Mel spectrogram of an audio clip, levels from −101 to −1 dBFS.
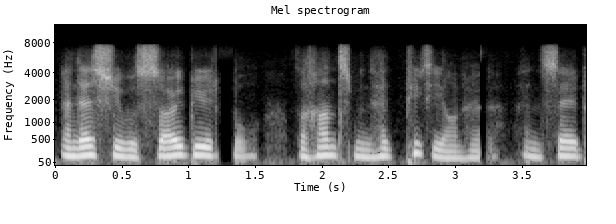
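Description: From 1.22 s to 1.36 s, lost AMR speech frames break up the speech. The decoder fills the gap by repeating the last good pitch and vocal tract settings with falling gain. The sound smears and fades quickly toward silence. The length fits a run of six 20 ms frames. From 3.17 s to 3.30 s, a shorter loss drops the sound to near silence, fitting three frames. Around both gaps, the wideband speech stays clear, which points to a rate near 12.65 kbit/s.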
